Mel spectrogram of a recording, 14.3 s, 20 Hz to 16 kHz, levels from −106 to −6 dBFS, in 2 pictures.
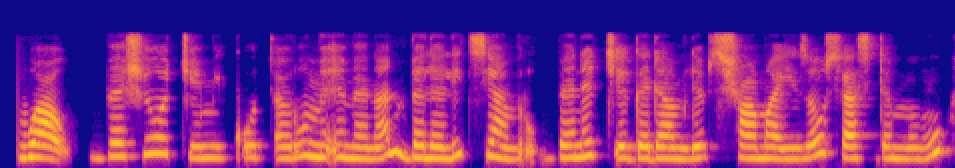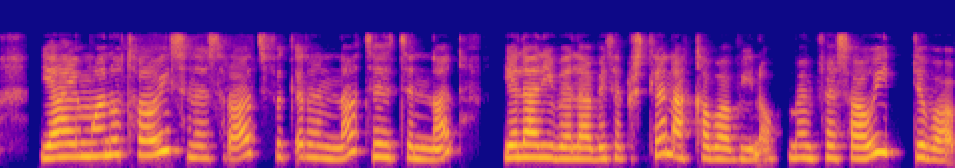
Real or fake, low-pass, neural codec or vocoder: real; 7.2 kHz; none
